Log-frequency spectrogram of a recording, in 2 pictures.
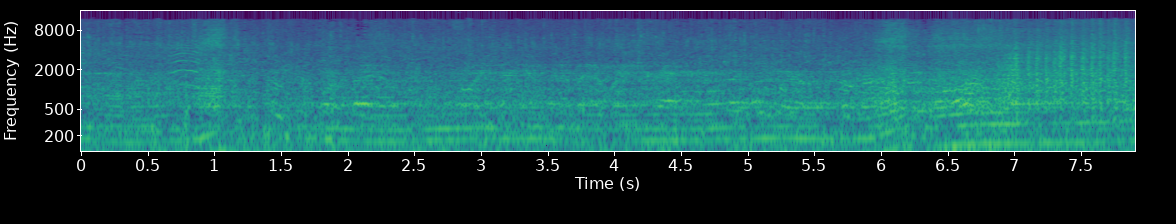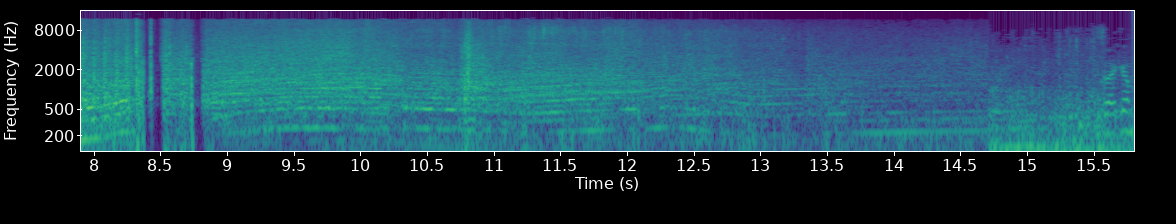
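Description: Race car engines rumble and rev loudly.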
